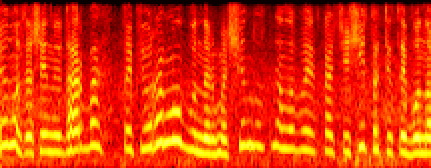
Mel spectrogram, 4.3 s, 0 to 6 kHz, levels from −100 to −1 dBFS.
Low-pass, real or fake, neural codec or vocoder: 5.4 kHz; fake; vocoder, 44.1 kHz, 128 mel bands every 256 samples, BigVGAN v2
